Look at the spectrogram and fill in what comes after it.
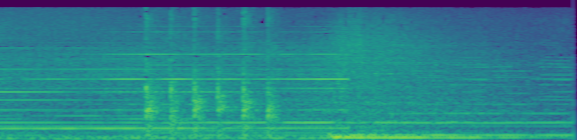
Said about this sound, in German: Eines Nachts klopft sein Nachbar Harry, der ihm zuvor schon aufgefallen ist, an seine Tür.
